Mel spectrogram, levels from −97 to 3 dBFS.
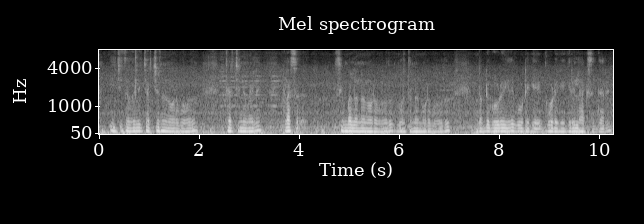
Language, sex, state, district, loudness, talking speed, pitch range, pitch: Kannada, male, Karnataka, Bellary, -17 LUFS, 105 wpm, 105-120 Hz, 110 Hz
